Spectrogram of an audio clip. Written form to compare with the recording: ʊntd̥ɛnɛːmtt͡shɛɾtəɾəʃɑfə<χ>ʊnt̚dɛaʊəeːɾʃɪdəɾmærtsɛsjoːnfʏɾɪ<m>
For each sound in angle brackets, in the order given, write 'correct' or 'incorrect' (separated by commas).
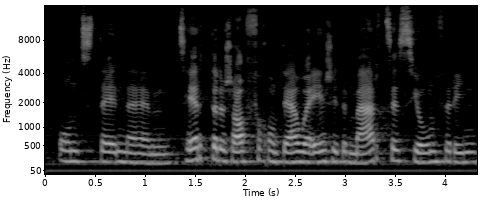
correct, incorrect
